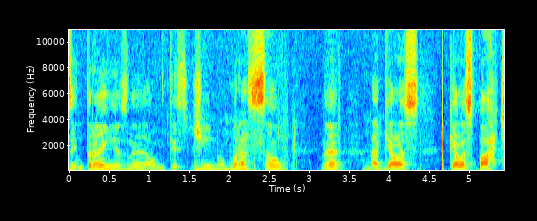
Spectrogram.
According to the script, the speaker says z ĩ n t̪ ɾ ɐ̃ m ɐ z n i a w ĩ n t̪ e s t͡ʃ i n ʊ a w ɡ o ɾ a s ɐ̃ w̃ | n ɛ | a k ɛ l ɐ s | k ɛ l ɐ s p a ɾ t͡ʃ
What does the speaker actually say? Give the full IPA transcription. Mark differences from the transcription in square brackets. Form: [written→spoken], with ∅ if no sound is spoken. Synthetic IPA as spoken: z [ĩ→ẽ] n t̪ ɾ ɐ̃ [m→ɲ] ɐ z n [i→ɛ] a w ĩ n t̪ e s t͡ʃ [i→ĩ] n ʊ a w [ɡ→k] o ɾ a s ɐ̃ w̃ | n ɛ | a k ɛ l ɐ s | k ɛ l ɐ s p a ɾ t͡ʃ

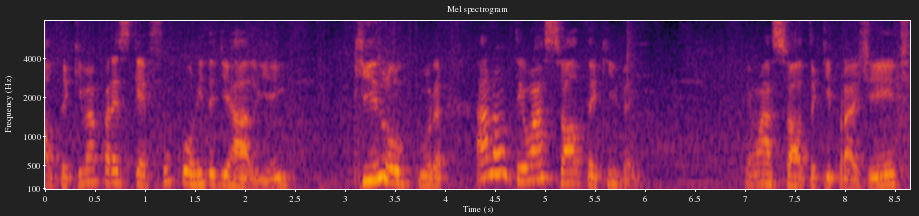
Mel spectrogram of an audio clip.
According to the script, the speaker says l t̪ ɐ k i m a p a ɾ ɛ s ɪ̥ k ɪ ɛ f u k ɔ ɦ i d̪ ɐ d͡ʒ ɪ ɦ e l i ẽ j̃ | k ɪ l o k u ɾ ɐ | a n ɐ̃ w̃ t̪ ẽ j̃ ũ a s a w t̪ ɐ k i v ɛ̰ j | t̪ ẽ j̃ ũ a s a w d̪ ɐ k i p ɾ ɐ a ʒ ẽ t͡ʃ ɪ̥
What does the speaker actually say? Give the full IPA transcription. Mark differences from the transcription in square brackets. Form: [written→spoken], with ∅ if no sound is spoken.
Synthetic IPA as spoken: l t̪ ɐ k i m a p a ɾ ɛ s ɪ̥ k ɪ ɛ f u k [ɔ→o] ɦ i d̪ ɐ d͡ʒ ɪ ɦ [e→a] l i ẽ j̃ | k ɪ l o k u ɾ ɐ | a n ɐ̃ w̃ t̪ ẽ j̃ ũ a s a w t̪ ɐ k i v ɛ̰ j | t̪ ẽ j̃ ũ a s a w [d̪→t̪] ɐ k i p ɾ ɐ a ʒ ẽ t͡ʃ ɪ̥

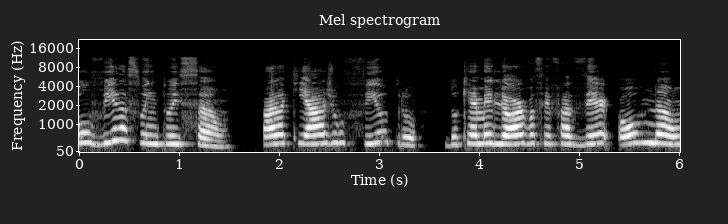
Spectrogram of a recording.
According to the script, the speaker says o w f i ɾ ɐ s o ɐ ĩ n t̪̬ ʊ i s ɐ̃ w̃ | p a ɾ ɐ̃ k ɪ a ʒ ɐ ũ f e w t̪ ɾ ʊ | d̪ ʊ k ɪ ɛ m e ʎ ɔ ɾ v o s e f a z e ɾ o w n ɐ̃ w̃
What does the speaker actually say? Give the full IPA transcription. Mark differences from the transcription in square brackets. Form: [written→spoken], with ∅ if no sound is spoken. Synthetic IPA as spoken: o w [f→v] i ɾ ɐ s [o→u] ɐ ĩ n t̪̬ [ʊ→u] i s ɐ̃ w̃ | p a ɾ [ɐ̃→ɐ] k ɪ a ʒ ɐ ũ f [e→i] w t̪ ɾ ʊ | d̪ ʊ k ɪ ɛ m e ʎ ɔ ɾ v o s e f a z e ɾ o w n ɐ̃ w̃

